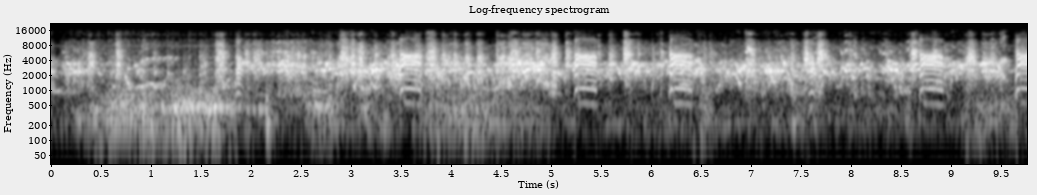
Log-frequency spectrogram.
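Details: Budgerigars and their young with millet, 3 May 2024: dense, continuous chirping chatter with repeated sharp, ringing calls that bend up and down, several arriving in quick clusters.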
